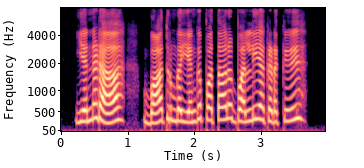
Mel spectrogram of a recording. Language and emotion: Tamil, disgusted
